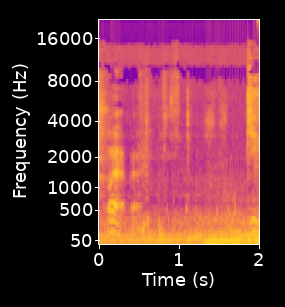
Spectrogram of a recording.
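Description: Steady low rumble of a moving car heard inside its cabin, with a brief faint voice sound just after the start.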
